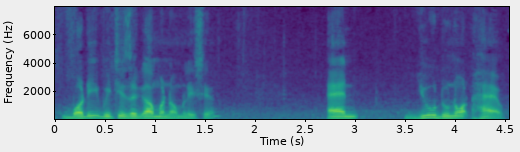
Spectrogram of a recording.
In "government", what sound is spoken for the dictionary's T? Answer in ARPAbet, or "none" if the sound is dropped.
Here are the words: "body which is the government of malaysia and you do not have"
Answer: none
